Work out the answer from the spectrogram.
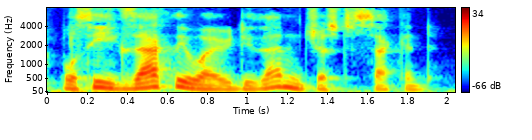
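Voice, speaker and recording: A programming tutorial instructor gives an informal live-coding lesson indoors at a computer, thinking aloud as keys clack in the background and often asking "right?". The voice is medium-pitched, expressive and mellow, delivered very fast with slight background noise.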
